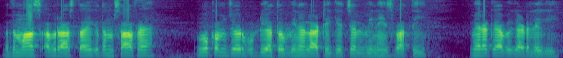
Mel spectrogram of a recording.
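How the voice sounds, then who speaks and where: A man's voice: on the high side, monotone, moderate pace, bright, forceful tone, smooth. A man voicing a sly, clumsy thief who mutters to himself. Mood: grumbling.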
